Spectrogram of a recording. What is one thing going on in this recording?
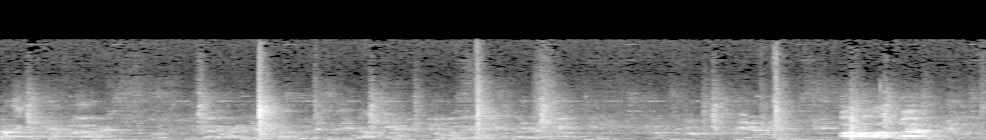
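A woman's feet land with dull thumps on a rubber mat as she jumps.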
